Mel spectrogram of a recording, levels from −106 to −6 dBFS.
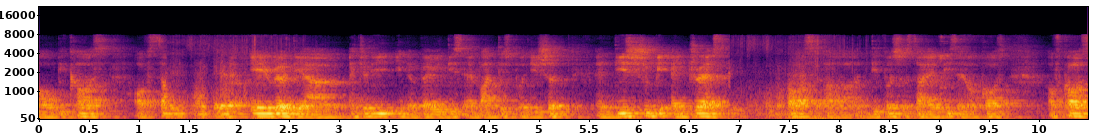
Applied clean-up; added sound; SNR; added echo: neural separator model SepFormer DNS4.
